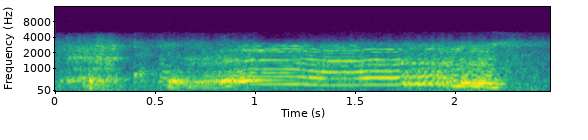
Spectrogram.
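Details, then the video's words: Pet dog singing its potty song, a sustained harmonic howl-like whine with steady pitch held for about a second, between owners' repeated questions about going potty. "singing to us asking if he has to go potty"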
